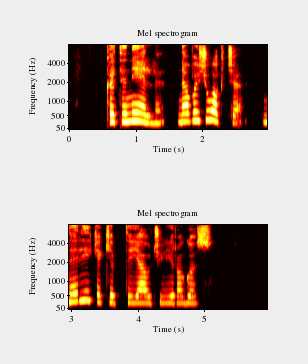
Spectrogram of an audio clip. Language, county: Lithuanian, Vilnius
